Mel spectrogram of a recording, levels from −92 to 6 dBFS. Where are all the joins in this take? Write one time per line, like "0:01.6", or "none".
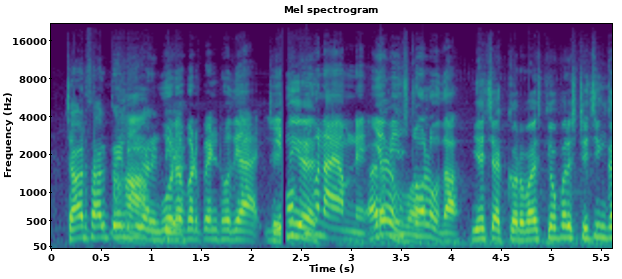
0:02.3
